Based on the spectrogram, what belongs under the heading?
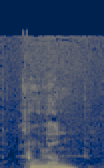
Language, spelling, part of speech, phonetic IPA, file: Polish, rulon, noun, [ˈrulɔ̃n], LL-Q809 (pol)-rulon.wav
